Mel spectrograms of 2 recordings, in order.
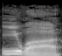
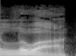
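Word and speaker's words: lwa: badly as me basically i kept pronouncing it ewa when it's actually lua it appears that i kept reading the the uh the l as a capital i so oh yeah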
